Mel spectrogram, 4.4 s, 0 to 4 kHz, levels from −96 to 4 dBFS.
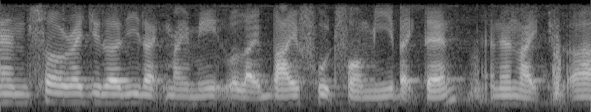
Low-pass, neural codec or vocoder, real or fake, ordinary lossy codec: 3.6 kHz; none; real; none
